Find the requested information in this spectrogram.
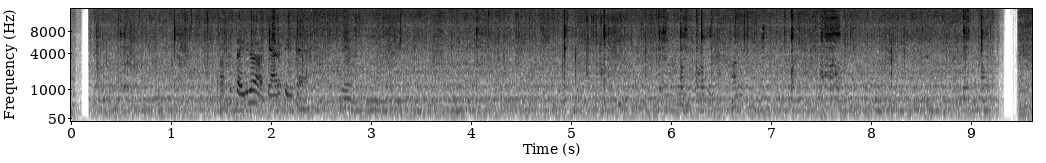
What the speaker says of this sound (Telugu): ఇప్పుడు క్యాబేజ్, క్యారెట్, బీన్స్ తురుము కూడా ఇలా వేసేసుకుందాము. వేసుకొని ఒక్కసారి బాగా కలుపుకొని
